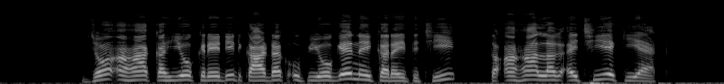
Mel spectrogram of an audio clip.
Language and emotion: Maithili, disgusted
